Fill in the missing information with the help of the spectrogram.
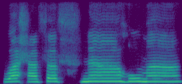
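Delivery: وحففناہما very slow, with the نا drawn long; long madd. Shown as a demonstration. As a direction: stretch the نا in وحففناہما. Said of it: "نا بڑا". (وحففناہما میں نا لمبا)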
